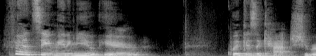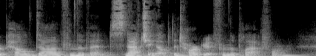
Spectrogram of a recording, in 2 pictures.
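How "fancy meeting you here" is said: higher, louder teasing purr; mock-pleased rival's purr. A narrator's reading. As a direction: purr it at your arch nemesis. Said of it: "his arch nemesis purred".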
